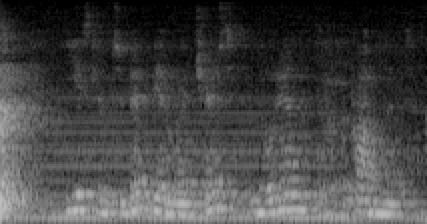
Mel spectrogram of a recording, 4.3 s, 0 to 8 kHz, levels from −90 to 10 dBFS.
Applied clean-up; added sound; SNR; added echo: none; Bowed string instrument; 12 dB; reverberation time 0.8 s.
